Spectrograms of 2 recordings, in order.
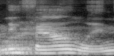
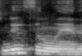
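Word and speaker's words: Newfoundland: spelled differently actually yeah it's spelled new found land but you don't pronounce it that way I'm getting tired actually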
